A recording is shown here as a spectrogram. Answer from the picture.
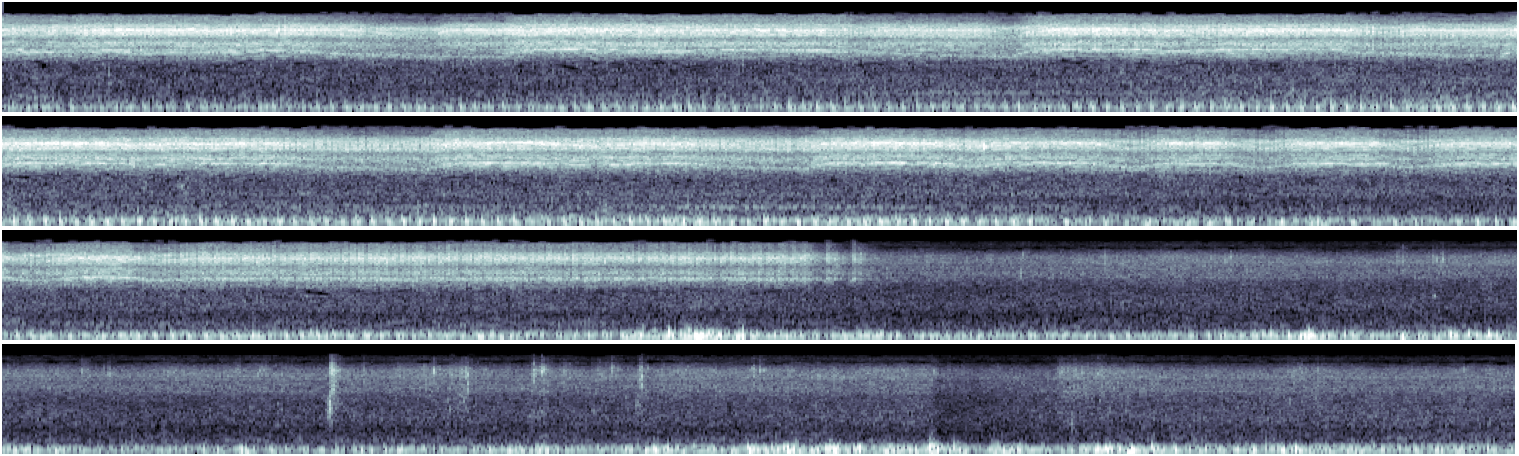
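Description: A high, pulsing insect chorus that cuts off abruptly about two-thirds of the way through, over a steady low rumble. A few knocks come in the second half, the loudest near the cut-off.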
